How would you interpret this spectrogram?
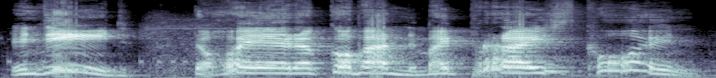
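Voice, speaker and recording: A man acts out a pompous old curio dealer from a video game, obsessed with his treasure. His flowery, archaic speech stretches out certain words and swings widely in pitch over faint music. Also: sing-song, takes it slowly, creaky, bright, forceful tone, full character voice. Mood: proud. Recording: music behind the voice.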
